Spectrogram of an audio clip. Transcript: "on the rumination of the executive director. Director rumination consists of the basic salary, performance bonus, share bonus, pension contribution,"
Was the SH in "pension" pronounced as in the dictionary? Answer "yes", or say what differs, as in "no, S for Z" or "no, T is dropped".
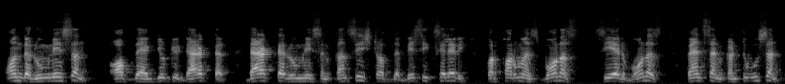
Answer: no, S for SH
